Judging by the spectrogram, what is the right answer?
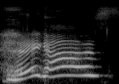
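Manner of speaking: squeaky, very high character voice, popped out. Showing another player Pee-wee's voice. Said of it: "what Pee-wee Herman sounds like".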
